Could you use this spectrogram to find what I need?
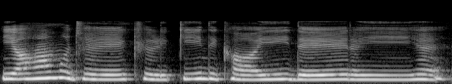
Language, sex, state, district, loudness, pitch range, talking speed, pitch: Hindi, female, Madhya Pradesh, Umaria, -12 LUFS, 220-255 Hz, 95 wpm, 235 Hz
